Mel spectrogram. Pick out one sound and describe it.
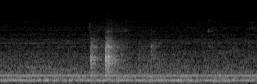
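A glass knocks against a hard counter.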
